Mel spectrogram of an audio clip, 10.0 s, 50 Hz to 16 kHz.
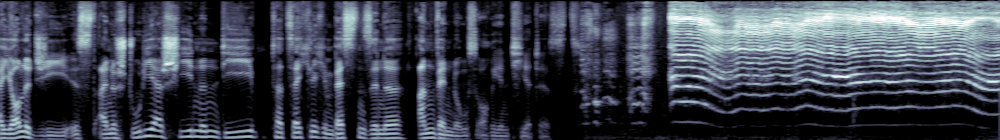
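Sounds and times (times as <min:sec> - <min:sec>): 
speech: 0:00.0 - 0:06.6
baby crying: 0:05.8 - 0:09.9.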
